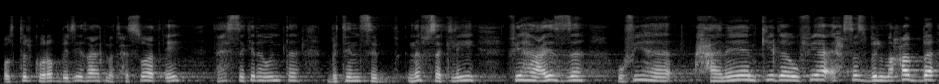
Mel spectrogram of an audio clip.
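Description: A man with an Egyptian Arabic accent preaching a sermon to young people. He swings between loud emphasis and hushed, tender phrases, and chants quoted prayers slowly. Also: high voice, fairly even intonation, in a large hall.

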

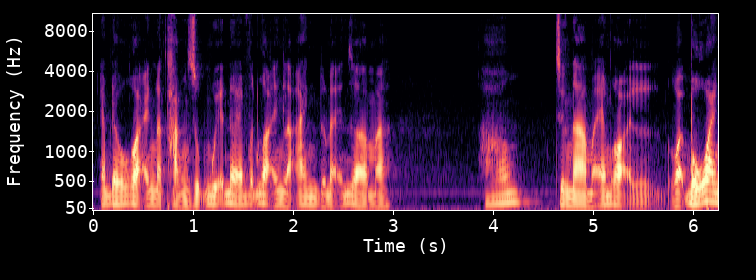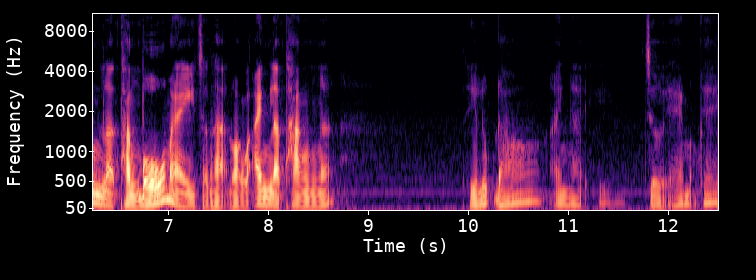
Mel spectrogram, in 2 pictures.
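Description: A man's voice: medium pitch, creaky. A man, hosting a livestream and lecturing a rude commenter with mock politeness and emphatic rhetorical questions. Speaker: audiobook livestream host.

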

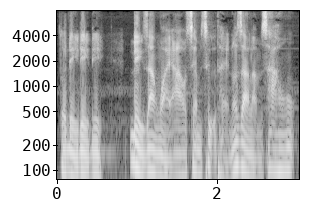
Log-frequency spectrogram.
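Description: A man voicing a stern older village man who speaks gruffly and gives orders. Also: very deep voice, fairly quick, warm tone, dry recording, faint music behind, pitched below the performer's own voice. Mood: urgent. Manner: gruff, commanding.

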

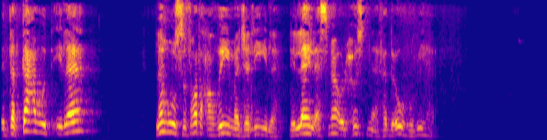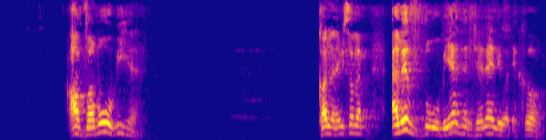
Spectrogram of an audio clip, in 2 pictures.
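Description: A man's voice: a little high, lively intonation, fast, pauses often, warm tone. A man with an Egyptian Arabic accent preaching a sermon fervently, building into emphatic repetitions. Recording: roomy, dull lo-fi sound.

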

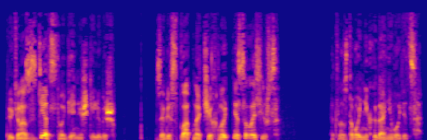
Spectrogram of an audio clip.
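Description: A man's voice: sits low, very animated, fast, husky, no room sound, heavily acted. A man voicing a hot-tempered older brother who speaks with bitter, scornful anger. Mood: angry bitter. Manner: angry, shouting, scornful.

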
